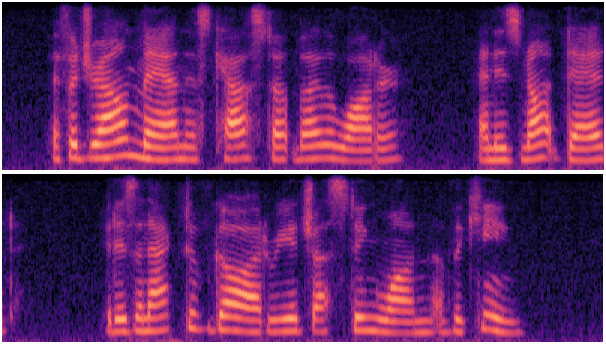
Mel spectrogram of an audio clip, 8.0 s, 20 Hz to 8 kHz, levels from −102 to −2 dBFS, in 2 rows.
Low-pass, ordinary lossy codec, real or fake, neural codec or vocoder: 7.2 kHz; Opus, 16 kbps; real; none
